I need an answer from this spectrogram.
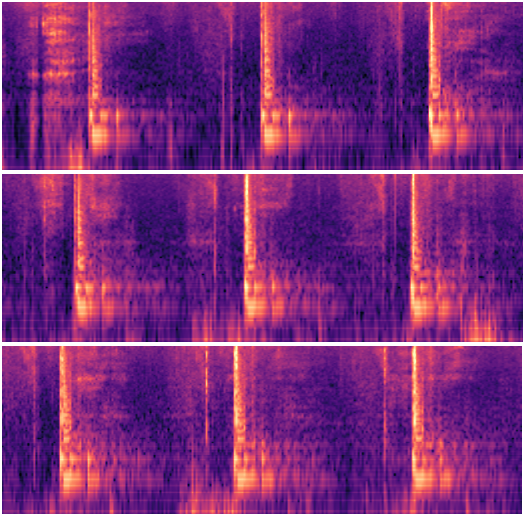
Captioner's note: pounding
